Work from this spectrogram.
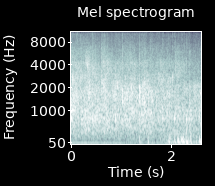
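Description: Congregation applauding during a church service, a steady wash of clapping from many hands heard at moderate distance, continuous with no clear breaks.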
